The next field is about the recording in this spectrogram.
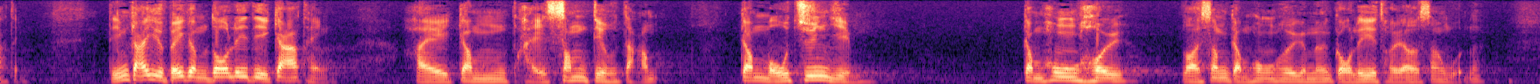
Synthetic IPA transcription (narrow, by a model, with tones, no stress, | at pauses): t̪ʰɪ˨˩ŋ | t̪iː˨˥mkaː˨˥jiː˨˧wpe˨˥jkɐ˧mt̪ɔː˥liː˥t̪iː˥kaː˥t̪ʰɪ̰˨˩ŋ | hɐ˨jkɐ˧mt̪ʰɐ˨˩jsɐ˥mt̪iː˧wt̪a̰ː˨˥m | kɐ˧mːo˨˥wt͡ʃyː˥njiː˨˩m | kɐ˧mɦʊ˥ŋɦɵ˥ɥlɔː˨jsɐ˥mkɐ˧mhʊ˥ŋɦɥkɐ˨˥mjœː˨˥ŋkɔː˧liː˥t̪i˥t̪ʰɵ˨˥jɐ˨˧sɐ˥ŋwṵ˨t̚nɛː˥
